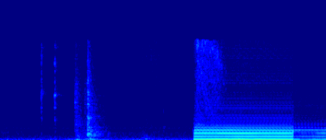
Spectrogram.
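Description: An alarm blares from a game as an emergency meeting is called.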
